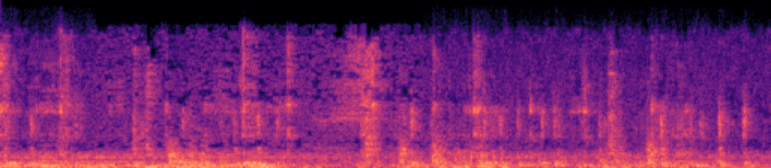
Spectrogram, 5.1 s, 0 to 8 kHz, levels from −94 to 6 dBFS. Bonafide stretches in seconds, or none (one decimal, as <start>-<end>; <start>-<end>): 0.0-5.1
